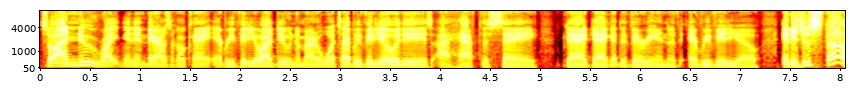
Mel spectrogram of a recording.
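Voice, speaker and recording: Recorded very cleanly, with a silent background and a dry, close, echo-free sound, a man with an American accent talks at a fairly quick pace with lively intonation. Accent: Southern twang, fading somewhat. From US South, rural North Carolina. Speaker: content creator. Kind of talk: casual chat.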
